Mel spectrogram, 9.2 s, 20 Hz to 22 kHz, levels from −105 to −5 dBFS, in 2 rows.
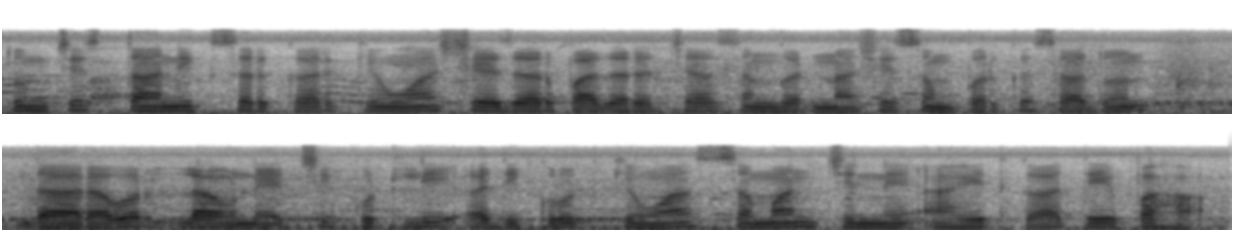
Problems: none marked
